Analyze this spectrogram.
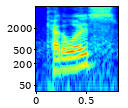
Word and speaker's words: Katowice: We have our bulldozers, I believe 32 tons, from Katowice, I guess it's pronounced, to Orleans.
